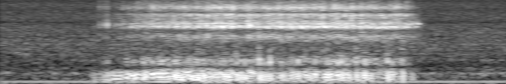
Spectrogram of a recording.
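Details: Kaya Boo, a dog fast asleep, gives one drawn-out gravelly snore lasting about a second and a half, fluttering throughout, against a faint steady hum.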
